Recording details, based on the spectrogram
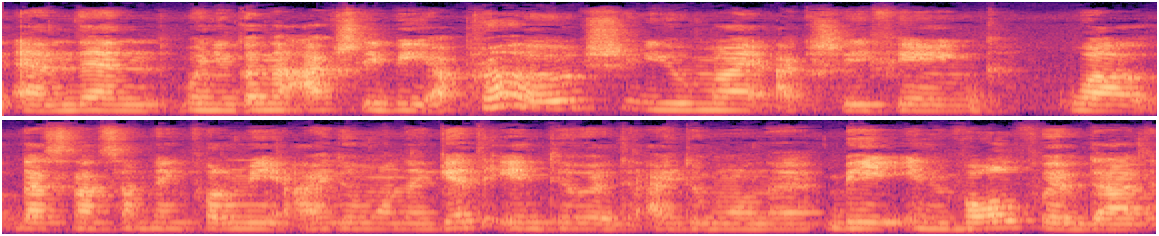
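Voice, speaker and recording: A woman's voice: mid-range voice, recorded from a distance, a little hiss or hum. A woman from Poland with a Polish accent, earnestly explaining a topic to her viewers in a casual monologue, her phrasing non-native and full of restarts. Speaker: YouTuber. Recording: roomy echo, speaker away from the mic.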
